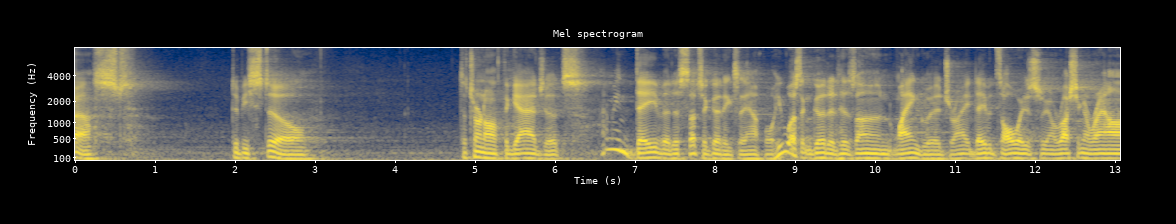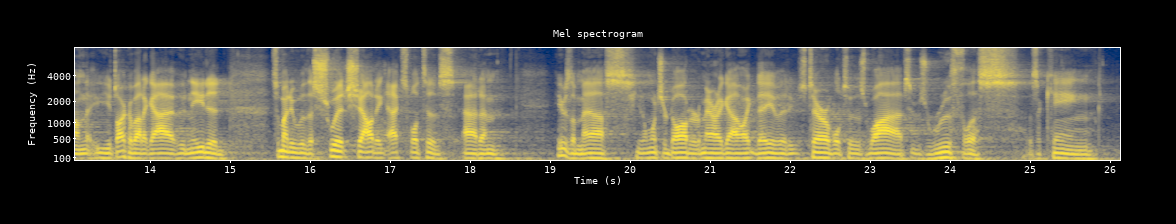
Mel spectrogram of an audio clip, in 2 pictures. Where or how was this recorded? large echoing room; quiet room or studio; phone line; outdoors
large echoing room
